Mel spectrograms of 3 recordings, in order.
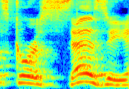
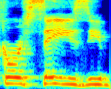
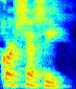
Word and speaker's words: Scorsese: is a good day everybody we're talking about scorsese and that's the right way to pronounce it none of this scorsese bull crap scorsese is the man himself says scorsese yes that sounds very fast oh yeah nose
